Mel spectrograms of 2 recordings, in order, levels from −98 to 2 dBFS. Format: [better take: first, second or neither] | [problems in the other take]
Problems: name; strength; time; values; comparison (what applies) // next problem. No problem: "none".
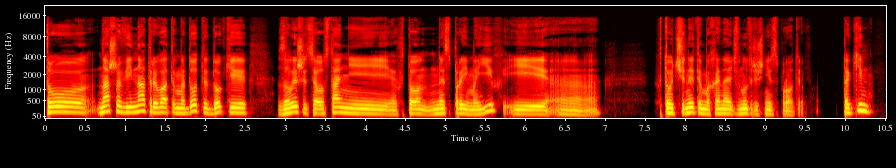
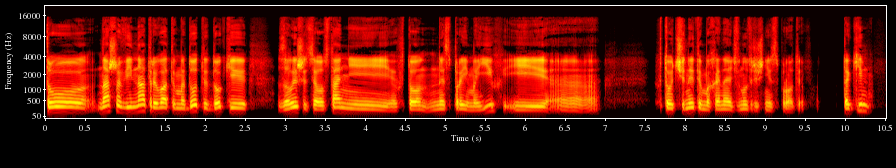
first | thin; somewhat; fading below 350 Hz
